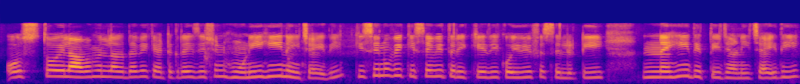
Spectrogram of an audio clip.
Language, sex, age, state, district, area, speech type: Punjabi, female, 18-30, Punjab, Patiala, urban, spontaneous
